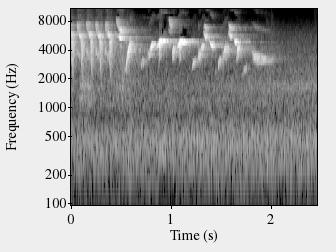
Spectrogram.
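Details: A European goldfinch, a garden bird, sings a restless, hurried twitter of high tinkling notes and short trills with its call woven in, leaping unpredictably between pitches over about two seconds.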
